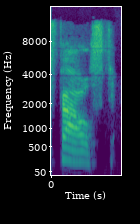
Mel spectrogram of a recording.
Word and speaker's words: Faust: His name is Faust, F-A-U-S-T, and it's Faust Ruggiero.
